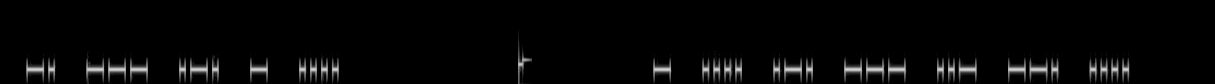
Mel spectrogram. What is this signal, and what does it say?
Morse code, heard as a keyed tone, about 22 wpm, spaced as for 16 wpm, 700 Hz. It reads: NORTH THROUGH
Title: 2x Character Spacing - Top 500 Words - 22wpm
